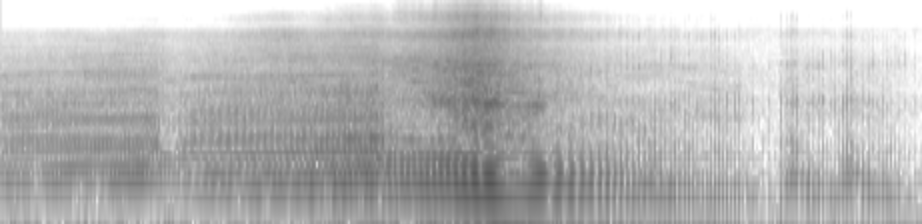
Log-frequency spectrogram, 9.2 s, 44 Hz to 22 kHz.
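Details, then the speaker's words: Honda XR150L after an intake opening mod and rejet from 105 to 115 main jet at 550 ft elevation: clean single-cylinder note revs smoothly and settles back, off-idle fine, no top-end rattle as before; running healthy. "Off idle seems fine. Sounds good. I didn't hear any of the rattle on the top end like you used to."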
